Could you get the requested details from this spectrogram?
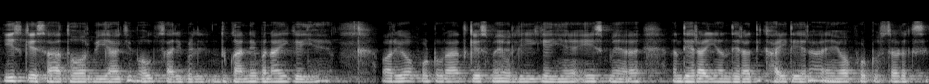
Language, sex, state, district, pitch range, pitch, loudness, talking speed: Hindi, male, Himachal Pradesh, Shimla, 130-135 Hz, 130 Hz, -18 LUFS, 220 wpm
